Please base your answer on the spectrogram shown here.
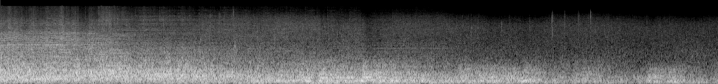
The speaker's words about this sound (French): Quelle tempête! Cela fait bien une demi-heure que je suis sur ce balcon, mais ça n'a pas l'air de vouloir s'arrêter.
